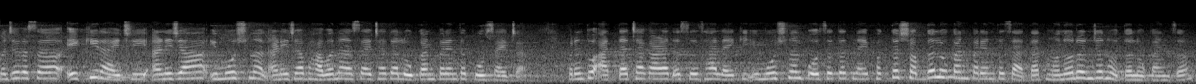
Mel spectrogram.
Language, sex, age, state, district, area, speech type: Marathi, female, 18-30, Maharashtra, Sindhudurg, rural, spontaneous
